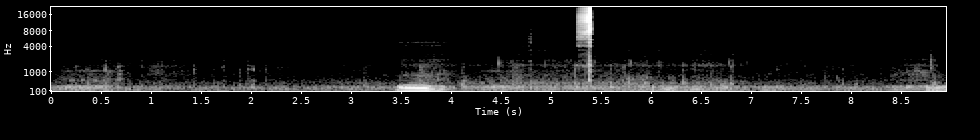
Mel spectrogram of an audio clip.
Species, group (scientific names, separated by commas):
Poecilimon affinis, Orthoptera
